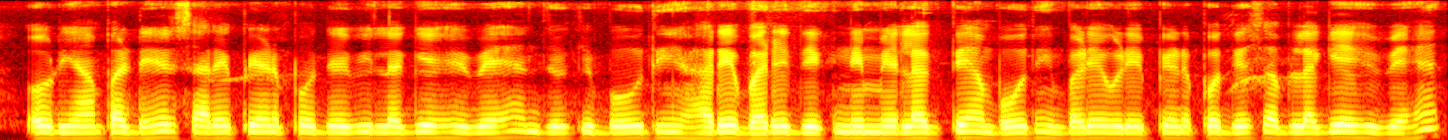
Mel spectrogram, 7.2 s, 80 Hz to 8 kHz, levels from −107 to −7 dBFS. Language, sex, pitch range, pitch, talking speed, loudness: Maithili, male, 125-130 Hz, 125 Hz, 250 wpm, -18 LUFS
